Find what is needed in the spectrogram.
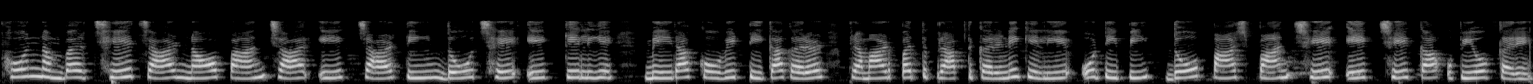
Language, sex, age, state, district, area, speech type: Hindi, female, 18-30, Uttar Pradesh, Jaunpur, urban, read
